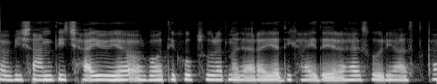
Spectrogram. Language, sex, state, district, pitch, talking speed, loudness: Hindi, female, Chhattisgarh, Raipur, 205 Hz, 230 wpm, -13 LUFS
